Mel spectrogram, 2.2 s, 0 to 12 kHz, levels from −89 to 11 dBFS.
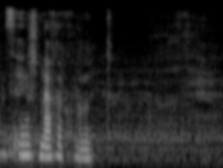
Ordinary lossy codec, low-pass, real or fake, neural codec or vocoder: AAC, 48 kbps; 9.9 kHz; fake; autoencoder, 22.05 kHz, a latent of 192 numbers a frame, VITS, trained on one speaker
